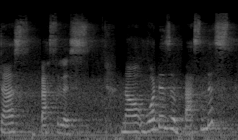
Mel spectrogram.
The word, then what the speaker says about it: bacillus: is the stolen basileus okay so this is pronounced as bacillus now what is a bacillus it is actually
